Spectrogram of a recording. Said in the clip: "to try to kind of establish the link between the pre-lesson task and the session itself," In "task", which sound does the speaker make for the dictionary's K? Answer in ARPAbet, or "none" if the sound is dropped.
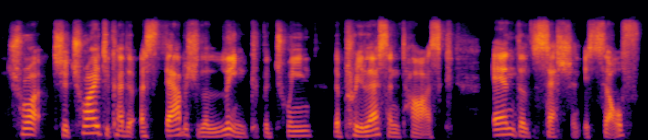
K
